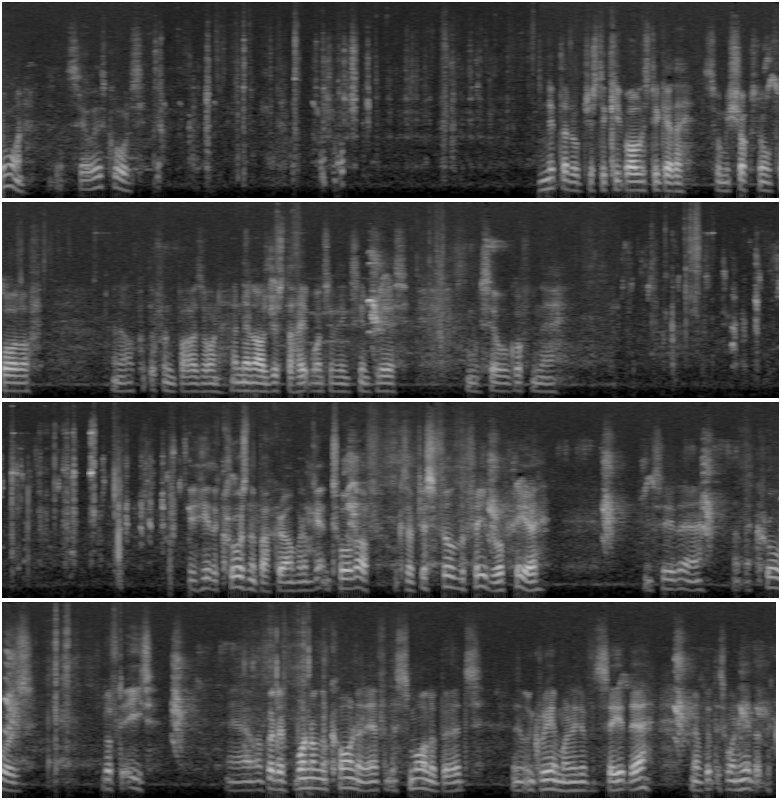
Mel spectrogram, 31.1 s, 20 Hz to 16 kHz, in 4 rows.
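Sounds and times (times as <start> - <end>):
faint bird calls: 0.1 - 5.1, 10.3 - 12.4, 13.7 - 23.7, 24.9 - 25.9, 29.9 - 31.0
crows cawing: 21.3 - 21.9, 25.0 - 25.4, 29.9 - 31.0.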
